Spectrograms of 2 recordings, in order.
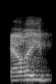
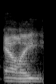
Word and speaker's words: Eli: Ellie Pariser is the name of the person giving the TED Talk. Ellie, and his first name is spelled E-L-I.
